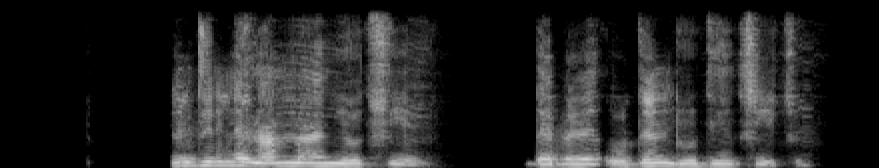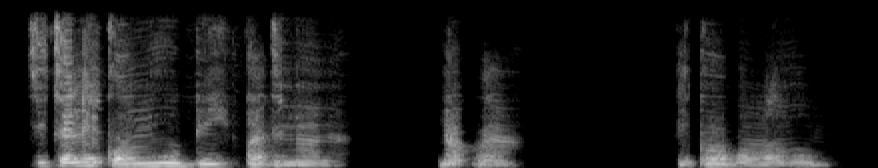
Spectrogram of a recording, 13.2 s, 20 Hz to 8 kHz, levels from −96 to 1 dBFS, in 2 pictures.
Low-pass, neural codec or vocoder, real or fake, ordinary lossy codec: 7.2 kHz; codec, 44.1 kHz, 1.7 kbps, Pupu-Codec; fake; none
